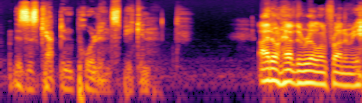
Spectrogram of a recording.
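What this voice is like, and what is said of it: Character voice. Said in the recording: “Should I try and say this like Captain Poland? ... Do the voice. ... I was doing the voice.”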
